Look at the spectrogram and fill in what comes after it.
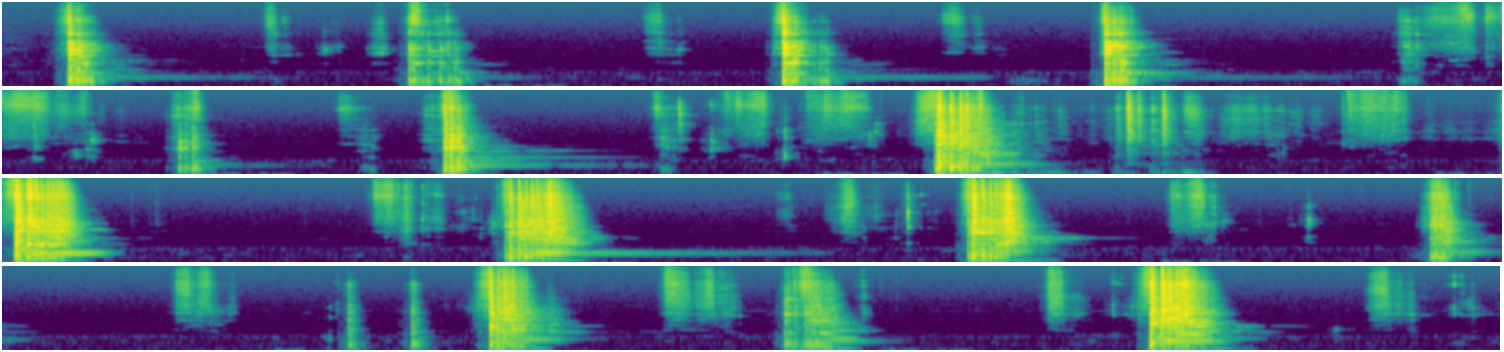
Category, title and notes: Sound effects > Objects / House appliances
soda can full
Picking up and dropping a full soda can on a countertop multiple times.
aluminium, aluminum, can, drop, impact, liquid, metal, soda, thud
